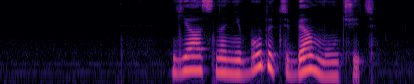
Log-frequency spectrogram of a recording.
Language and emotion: Russian, sad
